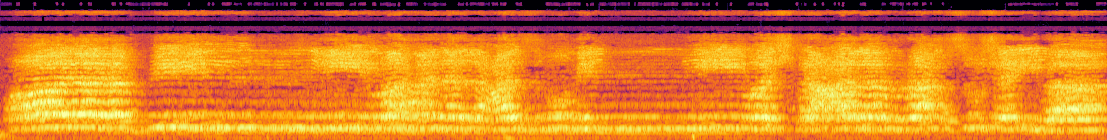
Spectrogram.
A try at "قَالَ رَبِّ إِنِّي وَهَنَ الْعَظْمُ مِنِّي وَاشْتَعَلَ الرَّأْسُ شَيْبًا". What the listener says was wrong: फिर से पढ़ें قال ربي रब्बी नहीं पढ़ेंगे रब्बी इन्नी.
